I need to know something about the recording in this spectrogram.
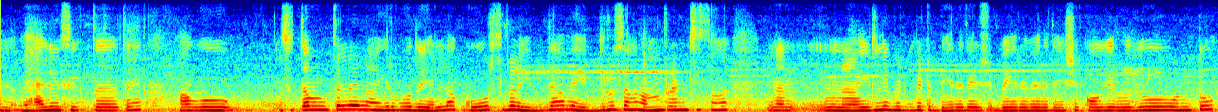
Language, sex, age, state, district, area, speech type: Kannada, female, 18-30, Karnataka, Bellary, rural, spontaneous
